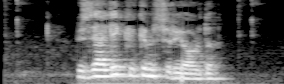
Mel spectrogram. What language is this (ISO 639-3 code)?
tur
